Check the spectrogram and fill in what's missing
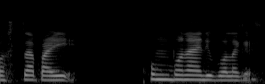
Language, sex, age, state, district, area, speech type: Assamese, female, 18-30, Assam, Sivasagar, rural, spontaneous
